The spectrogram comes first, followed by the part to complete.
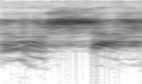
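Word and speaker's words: Orsa: small live in a small village here called Osha. We spell it like Oscar radio Sierra Alpha located I would say somewhere somewhere around uh 250 miles northwest of Stockholm.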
